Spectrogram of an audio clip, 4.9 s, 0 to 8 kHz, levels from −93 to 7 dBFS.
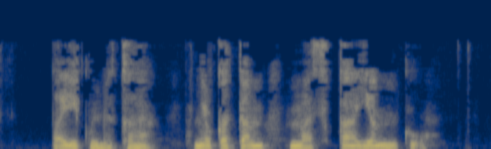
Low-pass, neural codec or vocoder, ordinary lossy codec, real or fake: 7.2 kHz; codec, 44.1 kHz, 2.6 kbps, DAC; MP3, 24 kbps; fake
